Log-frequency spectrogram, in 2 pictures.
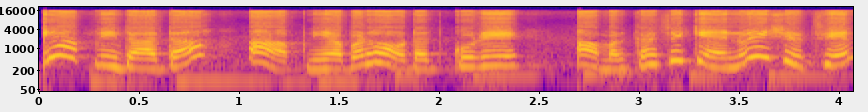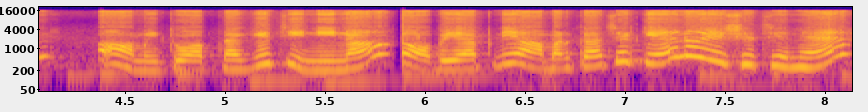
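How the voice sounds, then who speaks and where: A woman does a cartoonish character voice, high-pitched with lively intonation. She keeps a moderate pace and very even loudness. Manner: nosy, calculating.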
